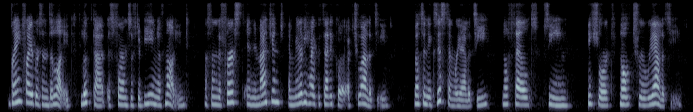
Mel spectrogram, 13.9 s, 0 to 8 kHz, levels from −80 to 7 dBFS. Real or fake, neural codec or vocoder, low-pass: fake; codec, 32 kHz, 1.9 kbps, SNAC; 7.2 kHz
